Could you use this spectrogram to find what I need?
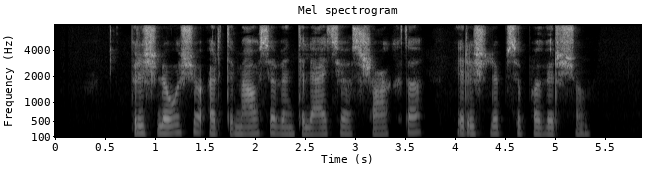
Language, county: Lithuanian, Kaunas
